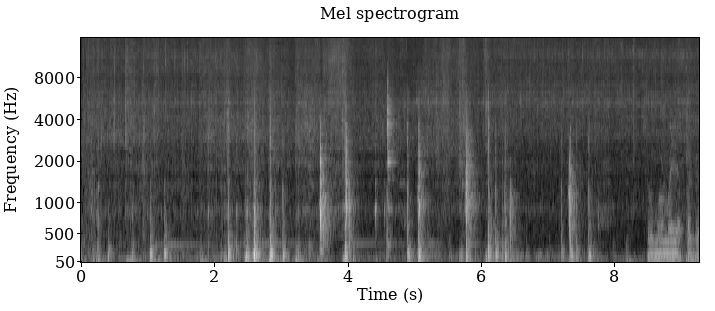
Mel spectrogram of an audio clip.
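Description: Chicken pieces sauté with ginger in a pan for arroz caldo, giving a steady close sizzle broken by repeated sharp clacks and scrapes of a utensil stirring against the pan, with no talk.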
